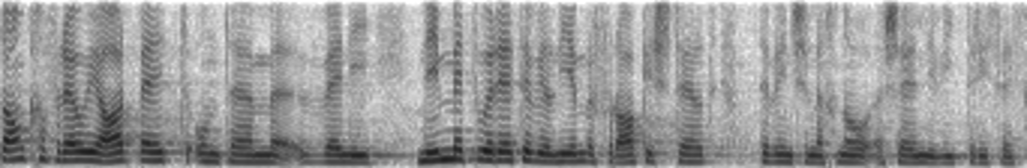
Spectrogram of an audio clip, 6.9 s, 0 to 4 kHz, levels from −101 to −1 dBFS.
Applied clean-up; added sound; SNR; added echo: none; none; none; none.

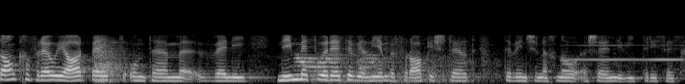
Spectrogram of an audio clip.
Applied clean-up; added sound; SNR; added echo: none; Sliding door; 14 dB; none.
